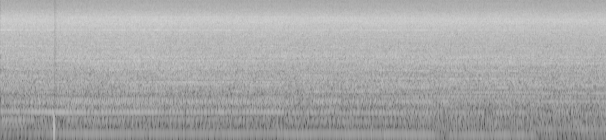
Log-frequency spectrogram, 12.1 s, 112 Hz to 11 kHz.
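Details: 2008 Chrysler 300 2.7L, first cold start after misfire repair (fuel lines evacuated, pump primed): engine catches and settles into a steady, even high idle, smooth hum with no stumble while relearning idle; normal idle.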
